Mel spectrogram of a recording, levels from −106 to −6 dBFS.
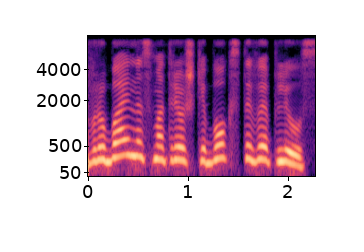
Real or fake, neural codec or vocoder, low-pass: real; none; 7.2 kHz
